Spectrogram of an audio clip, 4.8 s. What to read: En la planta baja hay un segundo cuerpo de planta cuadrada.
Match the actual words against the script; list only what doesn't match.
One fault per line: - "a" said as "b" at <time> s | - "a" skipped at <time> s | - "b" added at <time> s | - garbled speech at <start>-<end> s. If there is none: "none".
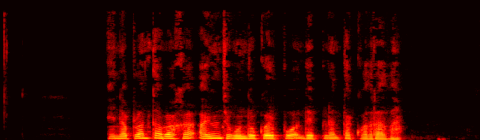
none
